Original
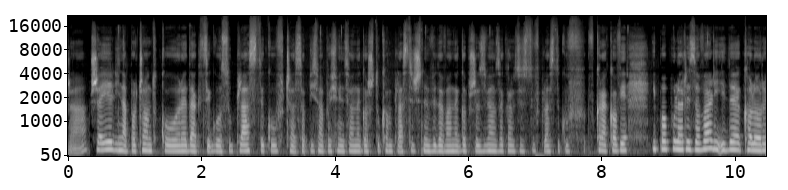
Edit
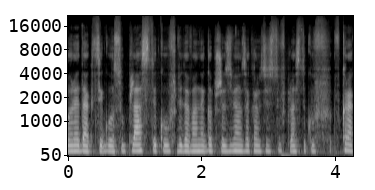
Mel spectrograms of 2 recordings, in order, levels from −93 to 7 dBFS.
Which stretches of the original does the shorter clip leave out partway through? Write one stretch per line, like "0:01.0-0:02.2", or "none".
0:03.3-0:05.5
